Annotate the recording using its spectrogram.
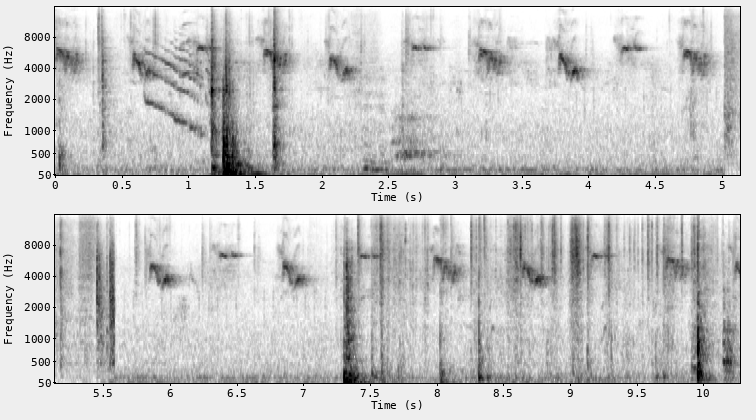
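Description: A small bird chirping over and over, short falling high notes about twice a second. Two heavy thumps stand out, one about a second in and one about seven seconds in.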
